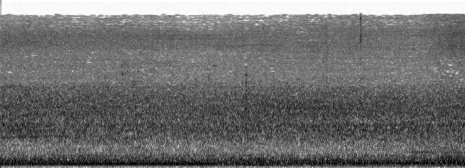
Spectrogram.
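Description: An ambulance engine idles with a steady low rumble nearby.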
